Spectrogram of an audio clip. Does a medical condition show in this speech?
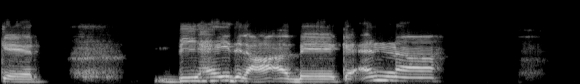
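Yes: stuttering; lifelong stutter; still stutters; debilitating stutter, avoided speaking almost entirely for over 25 years; here blocks.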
